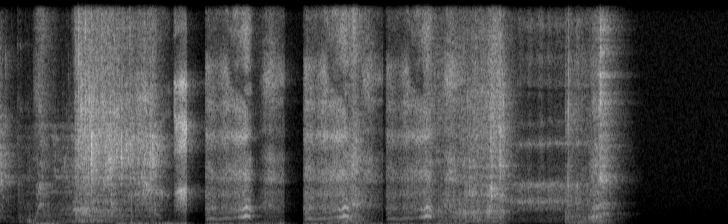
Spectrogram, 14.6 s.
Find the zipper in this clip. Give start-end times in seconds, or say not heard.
0.7-1.2, 6.5-7.2, 11.3-12.2.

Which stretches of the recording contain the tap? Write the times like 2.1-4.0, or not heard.
0.0-3.1, 8.4-10.1.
